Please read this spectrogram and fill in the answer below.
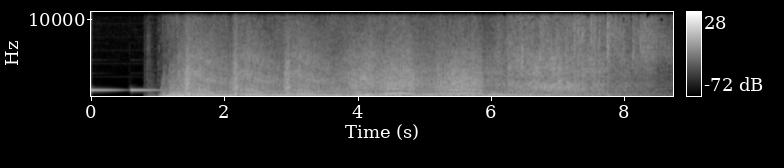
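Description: A warning chime beeps twice, then about a second in a car engine starts and revs up and down several times before the sound begins fading near the end.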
